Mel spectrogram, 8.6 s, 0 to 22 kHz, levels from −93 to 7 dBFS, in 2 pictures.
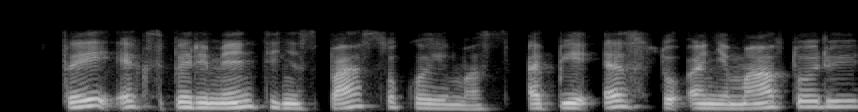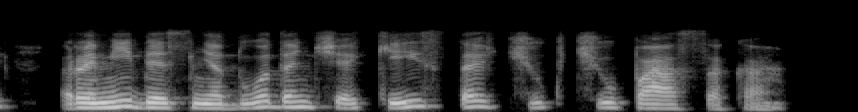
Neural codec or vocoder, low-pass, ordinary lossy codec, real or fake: none; 7.2 kHz; Opus, 24 kbps; real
